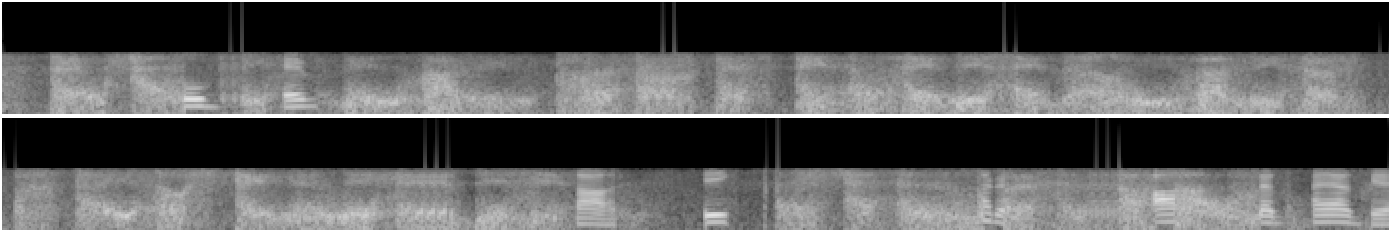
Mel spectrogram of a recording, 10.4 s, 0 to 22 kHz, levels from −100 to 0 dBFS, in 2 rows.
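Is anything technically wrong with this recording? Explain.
Yes, two faults are audible.

Sound chopped by the voice detector, 0.0 to 10.3 s: the sound keeps cutting out, with about 9.3 s in total replaced by comfort noise. The likely cause is the sender's voice detector repeatedly deciding the speech was silence and gating it.

Repeated buffer, at 0.85, 2.48, 3.76, 5.16, 6.78, 8.06 and 9.30 s: new audio arrived late, so playback reran the previous chunk of about 43 ms, which fits a 2048-sample buffer. Each is a short, hard-edged stutter. At 5.16, 6.78 and 9.30 s the chunk plays twice more, losing about 100 ms rather than about 40 ms.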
